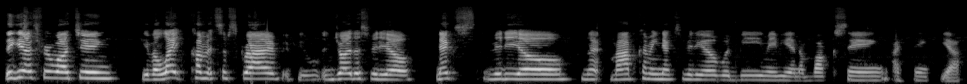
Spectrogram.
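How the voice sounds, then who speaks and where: A young adult woman giving casual reaction commentary as a video host, rambling informally and excitably. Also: a little high, normal speed, few pauses, dry recording. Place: small room at home.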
